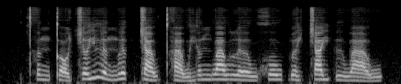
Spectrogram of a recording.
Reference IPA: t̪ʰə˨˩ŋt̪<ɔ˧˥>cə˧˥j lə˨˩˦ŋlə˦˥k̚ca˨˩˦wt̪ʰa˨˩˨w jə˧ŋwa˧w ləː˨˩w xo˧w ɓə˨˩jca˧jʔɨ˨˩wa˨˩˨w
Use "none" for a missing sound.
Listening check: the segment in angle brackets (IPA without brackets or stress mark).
ɔ˨˩˨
